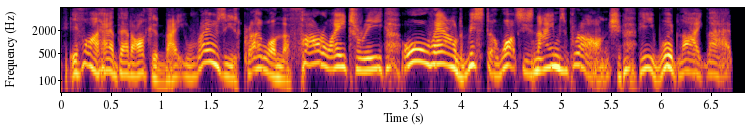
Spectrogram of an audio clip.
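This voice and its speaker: A man voicing an excitable, muddled old male creature in a storybook, in a high, slow, delighted voice. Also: no echo, studio quality, exaggerated voice.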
